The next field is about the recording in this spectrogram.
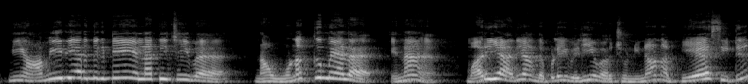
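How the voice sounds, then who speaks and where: Guy voicing a menacing madurai village thug in a cartoon, high lively voice, threatening. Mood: taunting. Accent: Madurai Tamil. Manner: taunting, threatening, rural slang. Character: menacing young village man, hot-tempered bully. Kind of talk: animated cartoon voice acting.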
